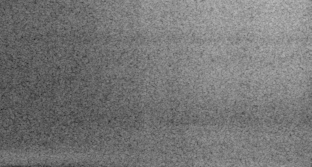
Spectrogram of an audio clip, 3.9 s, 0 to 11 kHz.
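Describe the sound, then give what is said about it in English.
Steady ocean surf building to 4 to 5 foot waves with a broad, hissing wash of gale wind, gradually swelling louder over a few seconds. No voices, just a continuous roar of waves and gusts. “More comforting than the gales that hiss at me to leave.”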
